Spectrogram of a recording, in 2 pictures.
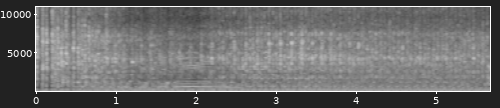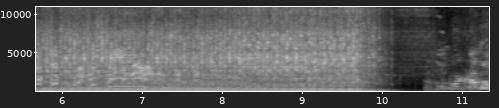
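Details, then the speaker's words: Brand-new engine in a project car, first fire on open headers, timing not yet checked: barely cranks, catches instantly, loud fast lumpy rumble for ten seconds, then cut; normal first start. "Dang. What? Like that scared the shit out of me. Like literally. Yeah. Barely turned over."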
